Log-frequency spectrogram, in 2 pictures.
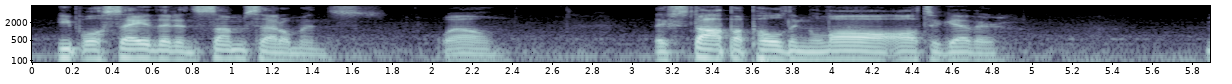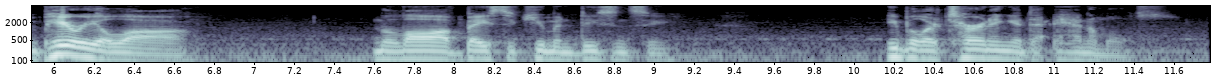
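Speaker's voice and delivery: very low, hushed, under-the-breath voice. Narrating a story, a boy answers her ladyship's question: lowered voice. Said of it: "The boy lowers his voice".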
